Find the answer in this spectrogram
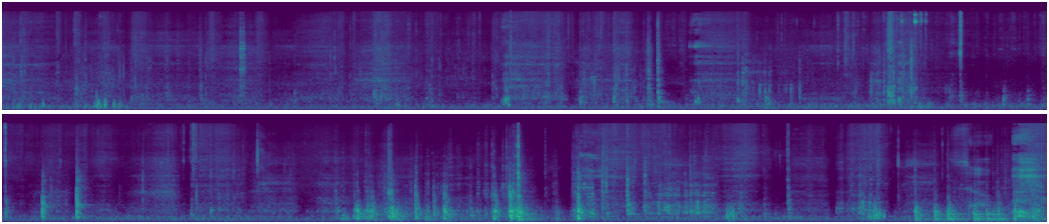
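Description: Wooden boards and wood chips being handled: irregular knocks, clatters and scraping, growing busier and more frequent near the end.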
